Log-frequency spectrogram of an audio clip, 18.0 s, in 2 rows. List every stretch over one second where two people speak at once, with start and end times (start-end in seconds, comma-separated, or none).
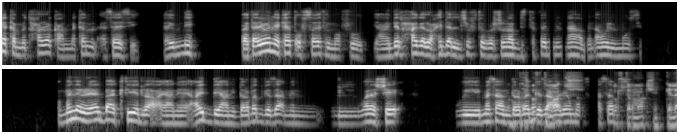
15.8-17.5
